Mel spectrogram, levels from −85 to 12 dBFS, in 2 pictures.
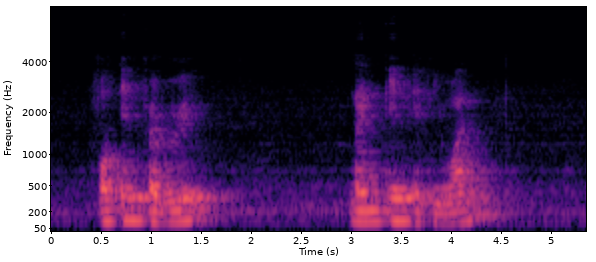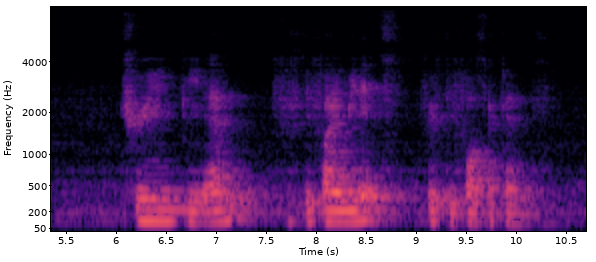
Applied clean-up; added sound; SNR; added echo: none; none; none; reverberation time 0.8 s.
